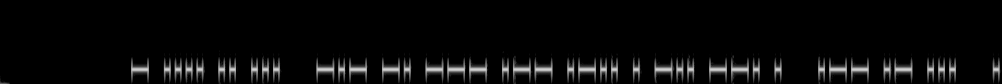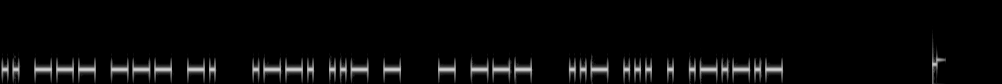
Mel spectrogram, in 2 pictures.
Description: Morse code, heard as a keyed tone, about 21 wpm, 700 Hz. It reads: THIS KNOWLEDGE WAS SOON PUT TO USE.
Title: Sentences from Top 1000 Words - Review Part 3 - 22wpm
